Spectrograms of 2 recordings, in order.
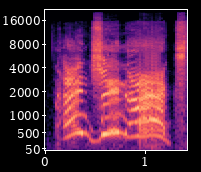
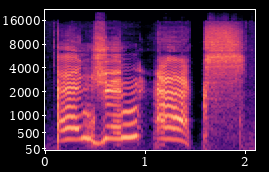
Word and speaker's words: nginx: and put in the IP of NGINX RIGHT ENGINE X.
